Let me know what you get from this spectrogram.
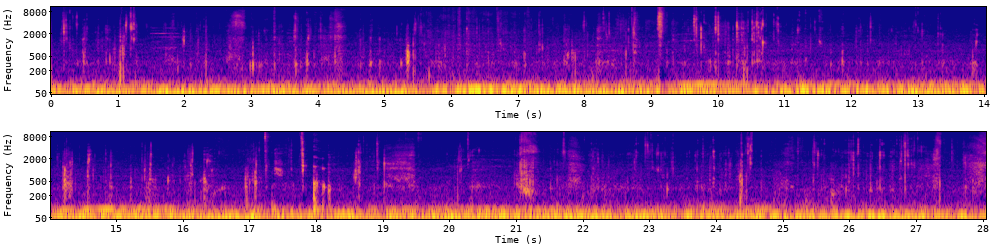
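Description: Close-miked biting and chewing of crispy-coated fried balls with a soft filling: many short crunches and wet mouth sounds, with a drink from a bottle partway through. A steady low hum runs underneath.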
